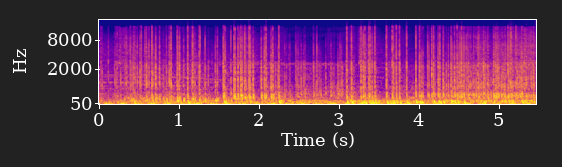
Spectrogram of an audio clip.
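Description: Fireworks barrage: many shells bursting in quick succession, a dense, loud run of overlapping bangs and crackles.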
